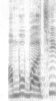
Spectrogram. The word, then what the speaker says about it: Ambubachi: So during that, the people will celebrate as Ambabuchi Mela, right? Ambubachi Mela, right? So pronunciation may be slightly, you can change.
